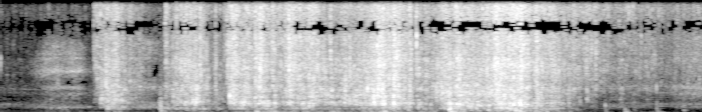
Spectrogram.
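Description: Water splashes as it pours out of a plastic bucket into a barrel.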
